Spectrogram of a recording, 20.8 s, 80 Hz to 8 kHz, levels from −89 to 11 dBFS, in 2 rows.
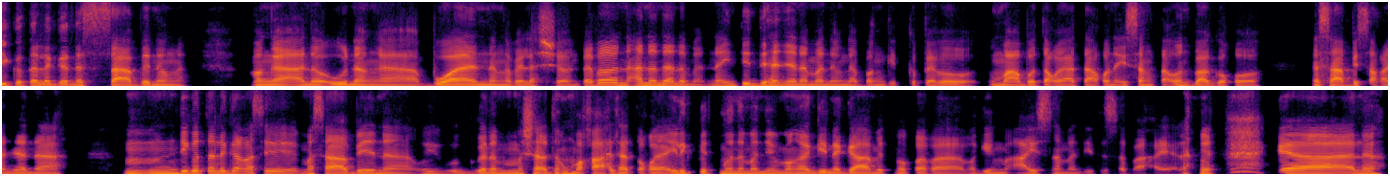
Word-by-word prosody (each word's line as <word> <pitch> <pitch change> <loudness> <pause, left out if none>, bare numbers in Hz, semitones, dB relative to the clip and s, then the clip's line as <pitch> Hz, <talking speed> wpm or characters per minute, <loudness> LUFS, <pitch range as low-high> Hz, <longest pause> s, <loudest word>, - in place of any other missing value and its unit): hindi - - +6
ko 170 - 0
talaga 150 -2 +1
nasasabi 135 -3 +2
nung 130 -2 -3 0.6
mga 135 -1 +4
ano 140 +3 +1
unang, 130 -2 +2
ah, 115 -1 -1
buwan 135 +1 +5
ng 125 -1 -2
relasyon. 120 -1 -2
Pero 225 - +2
ano 210 -1 +1
na 200 - +4
naman, 130 -8 -4
naintindihan 160 +1 +1
niya 140 -2 +1
naman 125 -1 -1
nung 120 0 -4
nabanggit 115 -2 -8
ko, - - -10
pero 130 +2 -2
umabot 130 -1 +2
ako 125 - 0
yata 120 -1 -1
ako 130 - -2
ng 125 - -5
isang 125 -1 -1
taon 145 +3 -2
bago 125 -1 +1
ko 120 -1 -4 0.4
nasabi 125 +1 +2
sa - - -2
kanya 120 +2 -1
na 125 -1 -1 0.6
mm, 165 +5 -1
hindi 200 - +3
ko 215 - +3
talaga 220 -1 +1
kasi 200 -2 -2
masabi 155 -1 +2
na, 125 -3 -3
"uy, 190 0 -8
'wag 140 -2 -10
ka 150 - +2
naman 145 0 -2
masyadong 150 +2 +1
makalat," 140 -2 +2
o - - -4
kaya 145 -1 +1
"iligpit 150 +3 -2
mo 155 - +1
naman 155 0 -2
yung 150 - -3
mga 145 0 0
ginagamit 130 -3 +2
mo 150 - -3
para 125 -3 -2
maging 125 0 -6
maayos 120 +1 -4
naman 115 -1 -9
dito 115 -1 -19
sa - - -15
bahay," - - -7
alam - - -7 0.6
kaya 160 0 +6 0.4
ano, 160 +1 0
135 Hz, 195 wpm, -23 LUFS, 125-155 Hz, 0.6 s, hindi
